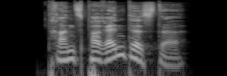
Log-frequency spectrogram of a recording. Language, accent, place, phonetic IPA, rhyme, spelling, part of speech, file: German, Germany, Berlin, [ˌtʁanspaˈʁɛntəstə], -ɛntəstə, transparenteste, adjective, De-transparenteste.ogg
- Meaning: inflection of transparent: 1. strong/mixed nominative/accusative feminine singular superlative degree 2. strong nominative/accusative plural superlative degree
